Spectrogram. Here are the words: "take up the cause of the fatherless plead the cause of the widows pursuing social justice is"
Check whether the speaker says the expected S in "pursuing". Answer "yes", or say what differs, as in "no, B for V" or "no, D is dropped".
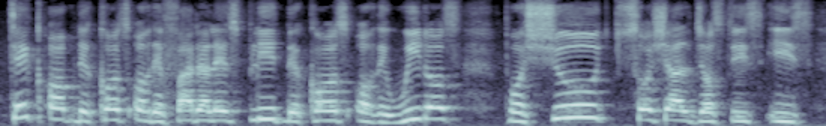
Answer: no, SH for S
